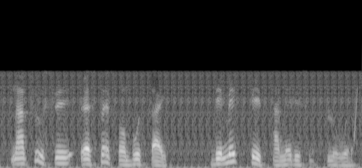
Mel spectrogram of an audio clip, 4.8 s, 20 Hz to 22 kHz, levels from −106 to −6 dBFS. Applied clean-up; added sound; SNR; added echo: none; Gunshot, gunfire; 16 dB; none.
